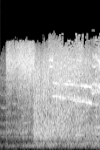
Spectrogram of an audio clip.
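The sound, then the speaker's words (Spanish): Fireworks rockets fired and bursting over rooftops: a loud, continuous rushing roar of blasts that swells after the start and holds steady, with a faint whistling tone running through it and no talk. “Los cohetes iluminan los tejados con múltiples colores.”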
